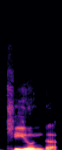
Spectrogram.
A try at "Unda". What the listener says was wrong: The K is silent. It's actually Unda.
